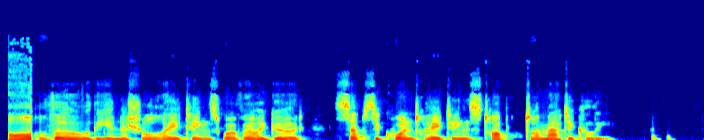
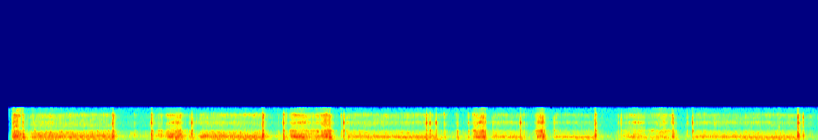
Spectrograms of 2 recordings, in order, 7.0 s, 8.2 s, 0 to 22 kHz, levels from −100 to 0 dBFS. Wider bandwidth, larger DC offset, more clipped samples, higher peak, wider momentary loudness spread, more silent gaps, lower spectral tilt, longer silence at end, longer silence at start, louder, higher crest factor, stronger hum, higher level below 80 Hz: first, 7.4 kHz vs 5.2 kHz; neither; neither; about the same, -2 dBFS vs -2 dBFS; about the same, 8 LU vs 8 LU; neither; first, -7 dB/octave vs -4.5 dB/octave; first, 0.35 s vs 0 s; about the same, 0.1 s vs 0.1 s; first, -21 LUFS vs -24 LUFS; about the same, 18 dB vs 22 dB; neither; about the same, -58 dBFS vs -60 dBFS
